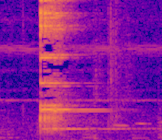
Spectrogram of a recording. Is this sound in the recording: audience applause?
no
